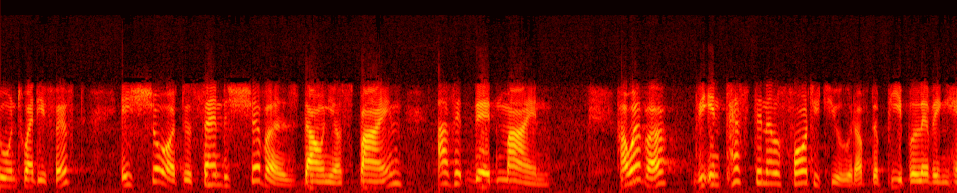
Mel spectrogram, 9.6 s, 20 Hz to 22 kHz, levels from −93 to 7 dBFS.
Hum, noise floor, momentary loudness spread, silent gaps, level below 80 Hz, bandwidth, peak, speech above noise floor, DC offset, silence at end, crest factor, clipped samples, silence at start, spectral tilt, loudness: none; -50 dBFS; 11 LU; none; -70 dBFS; 16 kHz; -10 dBFS; 20 dB; under 0.1%; 0 s; 20 dB; under 0.1%; 0 s; -4 dB/octave; -30 LUFS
